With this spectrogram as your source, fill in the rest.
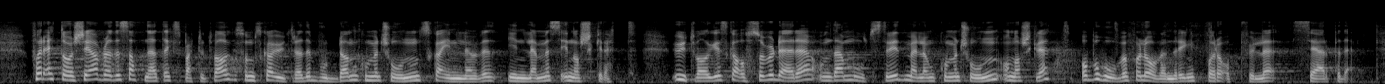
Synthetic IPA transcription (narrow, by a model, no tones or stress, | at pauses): fɔɾɛt̪ːoːʂiːɑblɛːd̪ɛsɑt̪ːneːɛt̪ɛkspæʈːʉːt̪ʋɑlɡsɔmskɑʉːt̪ʰɾeːd̪əʋʊɖɑnkʰʊnʋɛnʂuːnn̩skɑɪnlɛmːəsɪnɔʂkɾɛ̰t̪ː | ʉːt̪ʰʋɑlɡəskɑɔsːɔʋʉɖeːɾəʔɔ̰md̪ɛæɾmuːt̪st̪ɾiːd̪mɛlːɔmkʰʊnʋɛnʂuːnn̩ɔ̰nɔʂkɾɛt̪ːɔbəɦuːʋəfɔɭoːʋɛnd̪ɾɪŋfɔɾɔʔɔpfʏlːə | seːæɾpʰeːd̪ḛː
